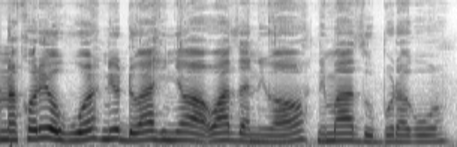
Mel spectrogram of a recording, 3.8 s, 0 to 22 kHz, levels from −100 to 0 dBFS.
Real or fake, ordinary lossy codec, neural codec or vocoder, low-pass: real; none; none; none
